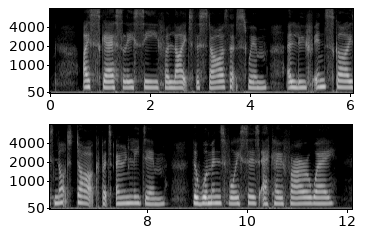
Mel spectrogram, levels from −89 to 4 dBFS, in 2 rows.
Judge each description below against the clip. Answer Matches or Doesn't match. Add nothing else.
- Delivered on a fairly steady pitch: Matches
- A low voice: Doesn't match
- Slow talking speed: Matches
